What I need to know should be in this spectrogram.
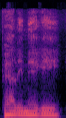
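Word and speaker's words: Polymega: follow meggy pearly Maggie it's pronounced Pali Maggie sir I'll have you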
